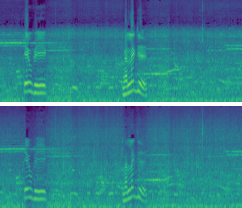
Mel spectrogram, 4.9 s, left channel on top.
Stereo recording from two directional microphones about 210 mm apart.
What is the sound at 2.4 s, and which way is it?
Speech, 5° left (ahead or behind).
